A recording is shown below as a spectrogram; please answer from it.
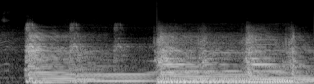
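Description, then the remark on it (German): During a soundcheck, a distorted electric guitar plays loud sustained chords, starting abruptly and changing chord about halfway, with bright picked attacks ringing over a thick harmonic drone; no one speaks. “klingt gewaltig. Stromgitarre.”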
